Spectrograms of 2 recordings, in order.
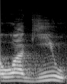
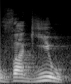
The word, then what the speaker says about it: Wagyu: Mas o nome dessa raça se chama Wagyu ou Wagyu. Porque é com W, então dependendo da região o pessoal pronuncia Wagyu ou Wagyu. O alemão pronuncia Wagyu, o inglês pronuncia Wagyu.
